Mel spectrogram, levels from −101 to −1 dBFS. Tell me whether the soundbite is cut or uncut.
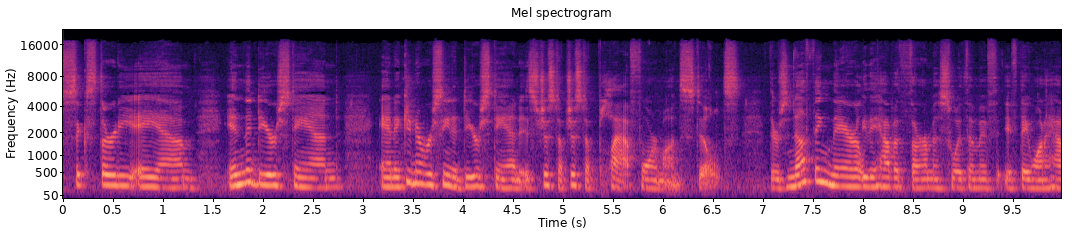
cut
